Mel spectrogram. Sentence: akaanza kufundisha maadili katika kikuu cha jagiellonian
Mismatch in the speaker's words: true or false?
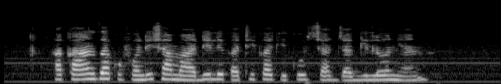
false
